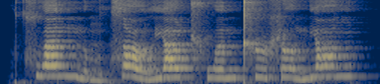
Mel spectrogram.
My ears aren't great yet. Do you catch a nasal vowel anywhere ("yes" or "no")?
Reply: no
